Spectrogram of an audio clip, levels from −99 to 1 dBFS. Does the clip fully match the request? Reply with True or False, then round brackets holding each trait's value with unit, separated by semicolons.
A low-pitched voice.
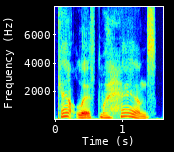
False (185 Hz)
